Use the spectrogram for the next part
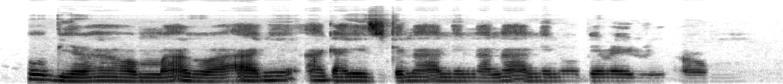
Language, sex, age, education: Igbo, female, 15-29, secondary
